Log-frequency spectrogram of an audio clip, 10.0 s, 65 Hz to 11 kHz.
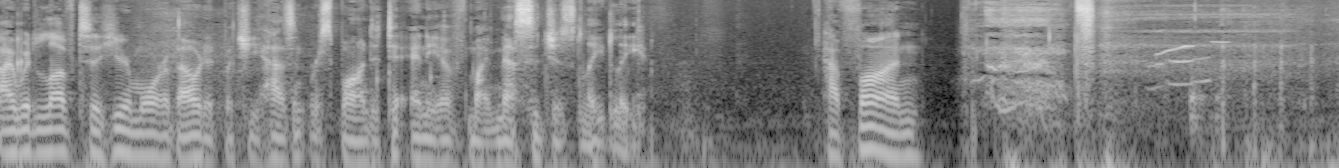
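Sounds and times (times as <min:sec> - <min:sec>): men laughing: 0:07.2 - 0:10.0.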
